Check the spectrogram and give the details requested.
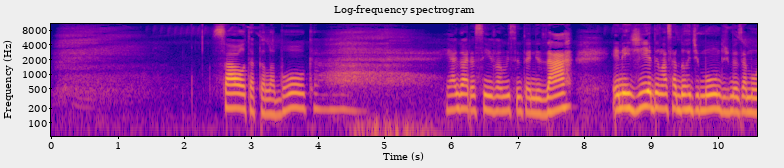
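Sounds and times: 
deep breath in through the nose: 0.0s - 1.7s, 4.0s - 6.0s
speech: 2.6s - 4.3s, 5.9s - 10.5s.

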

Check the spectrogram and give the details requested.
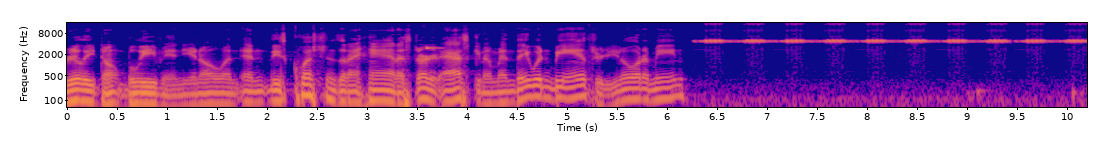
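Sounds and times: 
speech: 0.0s - 6.6s
crickets chirping: 6.3s - 10.2s.

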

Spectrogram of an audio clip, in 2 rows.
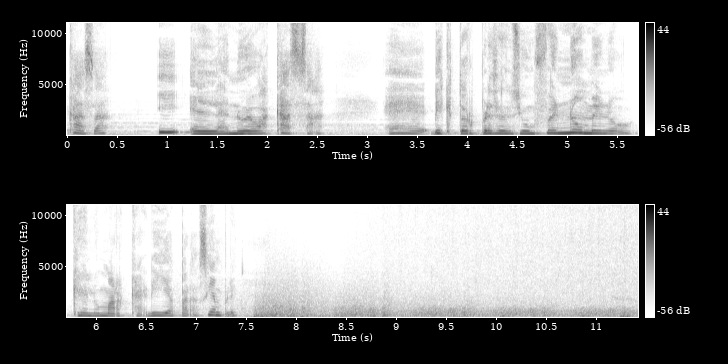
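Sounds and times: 
speech: 0.0s - 2.6s, 3.2s - 7.8s
deep thunder rumbling: 7.5s - 11.4s
heavy rain pouring: 7.6s - 11.4s.

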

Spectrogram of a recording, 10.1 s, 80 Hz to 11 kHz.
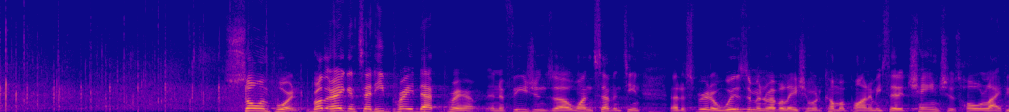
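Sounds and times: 
crowd applauding in a large room: 0.0s - 3.6s
speech: 2.4s - 10.0s.

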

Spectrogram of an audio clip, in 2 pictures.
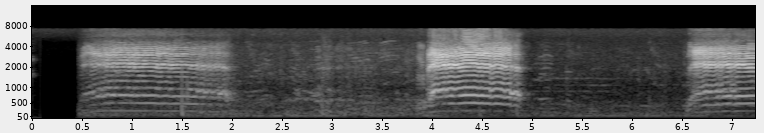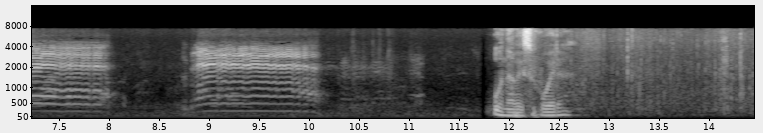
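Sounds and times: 
goats or sheep bleating as the herd walks out to graze: 0.5s - 2.0s, 3.9s - 5.0s, 6.6s - 11.2s
steady low rumble of outdoor noise: 0.5s - 14.4s
speech: 12.1s - 12.7s.

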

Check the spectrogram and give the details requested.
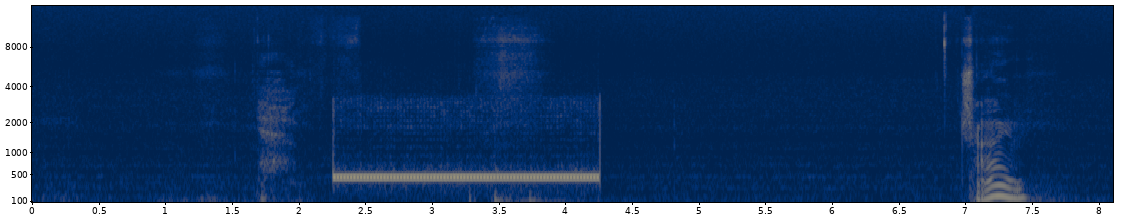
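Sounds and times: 
phone call ring tone heard through the line: 2.3s - 4.3s
faint rustle: 3.1s - 4.3s.

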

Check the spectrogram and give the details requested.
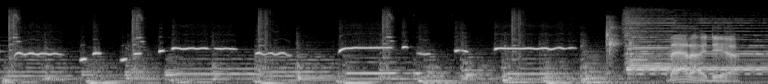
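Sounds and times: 
person whistling a bright cheerful tune: 0.0s - 5.9s
bouncy instrumental backing music: 0.0s - 7.6s.

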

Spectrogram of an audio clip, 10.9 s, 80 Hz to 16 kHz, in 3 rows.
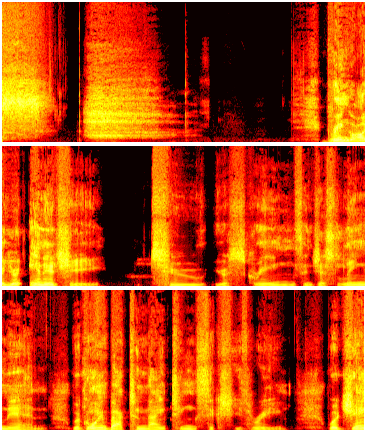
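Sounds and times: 
person taking a deep breath: 0.0s - 1.8s
speech: 3.2s - 10.8s.

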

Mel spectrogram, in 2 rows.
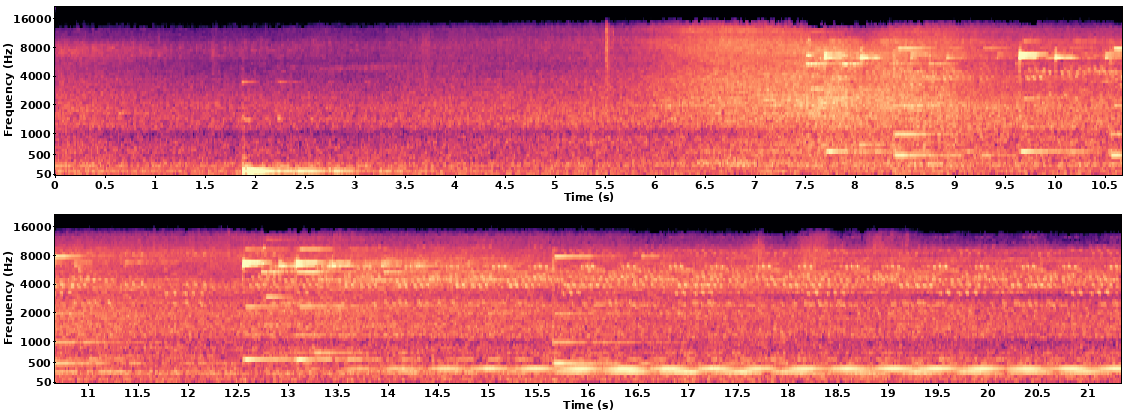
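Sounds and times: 
city traffic rumble: 0.0s - 21.3s
large stainless steel wave sound sculpture ringing tones: 1.9s - 4.5s, 7.4s - 21.3s
soft chimes of a light rail station: 7.1s - 21.3s.

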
